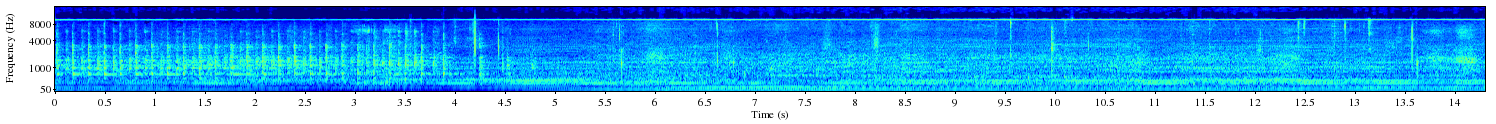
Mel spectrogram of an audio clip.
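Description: An Anion Goliath refrigerant recovery pump runs steadily, a loud mechanical hum with a rapid ticking, knocking pulse that stays constant throughout.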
